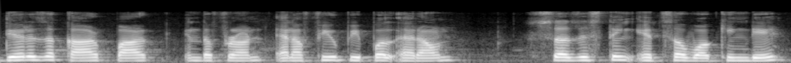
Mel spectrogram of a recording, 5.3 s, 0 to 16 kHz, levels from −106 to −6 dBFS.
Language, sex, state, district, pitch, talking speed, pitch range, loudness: English, male, Assam, Kamrup Metropolitan, 170 Hz, 205 wpm, 160-180 Hz, -15 LUFS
